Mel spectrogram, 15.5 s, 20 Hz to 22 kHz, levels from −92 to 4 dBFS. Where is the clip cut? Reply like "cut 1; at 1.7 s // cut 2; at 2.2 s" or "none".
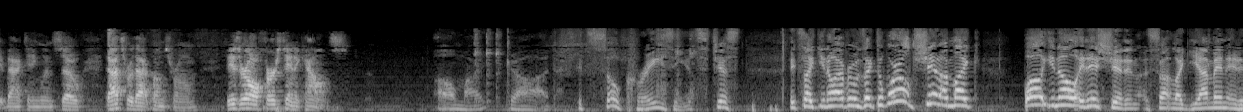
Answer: none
